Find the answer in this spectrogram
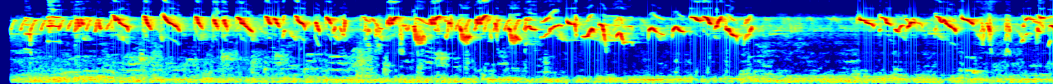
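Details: Oriental white-eye song, played as a lure to get untrained birds singing quickly: rapid high, thin twittering of sharp descending chirps, nearly continuous, with a short pause near eight seconds before the chatter resumes; faint low hum beneath.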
